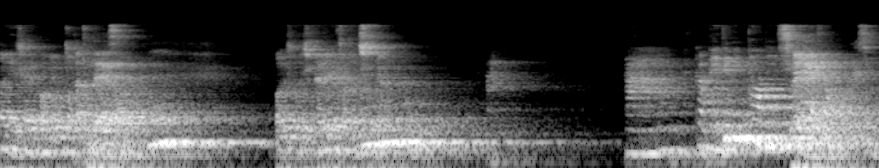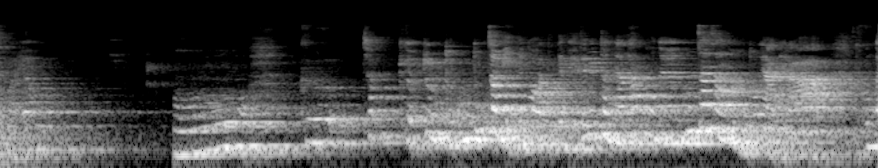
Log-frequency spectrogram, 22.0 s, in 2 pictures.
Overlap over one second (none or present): none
